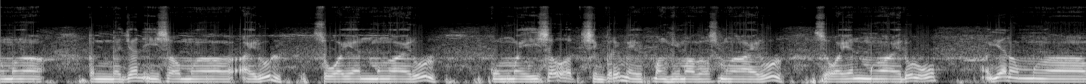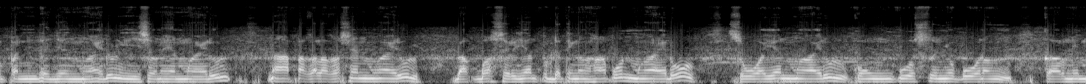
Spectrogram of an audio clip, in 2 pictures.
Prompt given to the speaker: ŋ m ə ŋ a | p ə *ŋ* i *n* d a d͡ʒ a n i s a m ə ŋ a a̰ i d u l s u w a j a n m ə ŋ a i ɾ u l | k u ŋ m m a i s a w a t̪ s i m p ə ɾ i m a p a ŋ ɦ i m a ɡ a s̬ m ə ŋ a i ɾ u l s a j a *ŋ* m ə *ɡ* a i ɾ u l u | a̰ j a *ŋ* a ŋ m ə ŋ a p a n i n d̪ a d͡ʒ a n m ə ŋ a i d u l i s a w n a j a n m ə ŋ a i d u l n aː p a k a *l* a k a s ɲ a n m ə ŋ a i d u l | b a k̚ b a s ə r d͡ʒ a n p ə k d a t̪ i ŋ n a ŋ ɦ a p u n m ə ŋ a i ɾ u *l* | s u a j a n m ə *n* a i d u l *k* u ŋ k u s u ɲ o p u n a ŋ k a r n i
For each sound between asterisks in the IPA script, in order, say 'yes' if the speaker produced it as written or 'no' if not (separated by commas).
no, yes, no, no, no, yes, yes, no, yes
